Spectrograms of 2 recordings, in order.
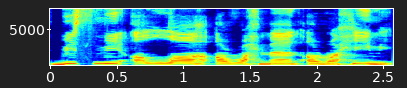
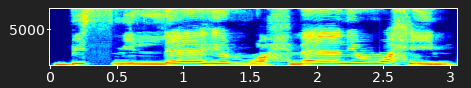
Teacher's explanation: Even the kasra in the last letter of the verse should turn to a sukun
